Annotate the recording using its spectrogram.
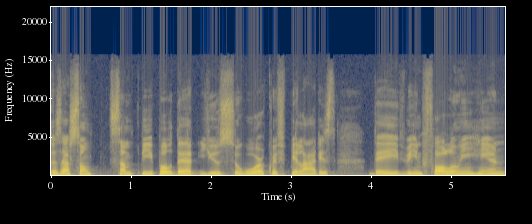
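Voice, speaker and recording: A woman at a fairly slow pace and fairly low pitch, with fairly even intonation, against a quiet background. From Brazil. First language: Portuguese (speaking Russian). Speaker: physiotherapist and Pilates trainer; Pilates trainer. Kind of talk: conference talk in English with interpretation. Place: hall. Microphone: podium.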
